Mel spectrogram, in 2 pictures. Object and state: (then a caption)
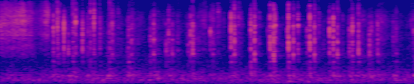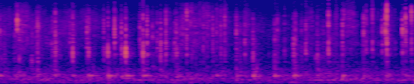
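Plastic water bottle. An empty-looking, hollow, clear plastic water bottle, held upright beside a binaural microphone, is tapped rapidly with fingertips and short nails. The result is a dense, irregular stream of quick, bright clicking taps that stop dead with almost no ring, over a faint low background hum.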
